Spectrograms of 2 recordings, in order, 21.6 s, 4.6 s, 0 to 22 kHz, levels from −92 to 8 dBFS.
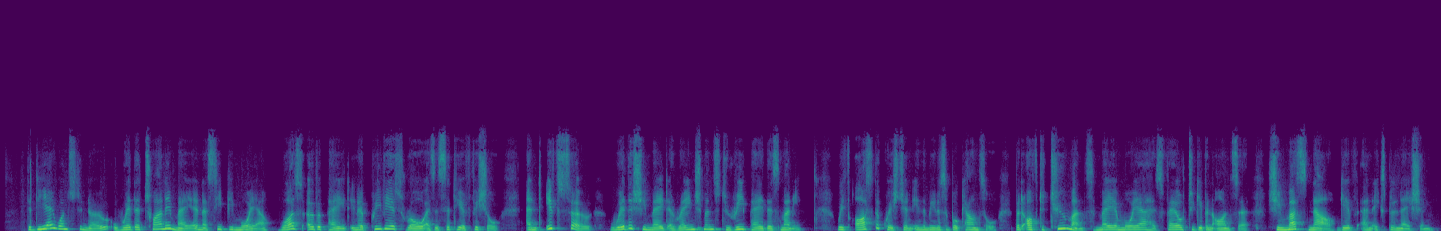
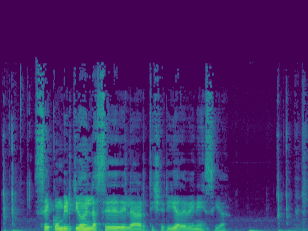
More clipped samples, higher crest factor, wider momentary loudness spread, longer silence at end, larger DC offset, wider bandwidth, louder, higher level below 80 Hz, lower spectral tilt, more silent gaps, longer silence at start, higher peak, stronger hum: neither; about the same, 18 dB vs 18 dB; second, 9 LU vs 24 LU; about the same, 0.15 s vs 0.05 s; neither; second, 9.4 kHz vs 16 kHz; second, -24 LUFS vs -17 LUFS; second, -64 dBFS vs -42 dBFS; first, -7 dB/octave vs -5.5 dB/octave; neither; first, 0.45 s vs 0.05 s; second, -6 dBFS vs -2 dBFS; neither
